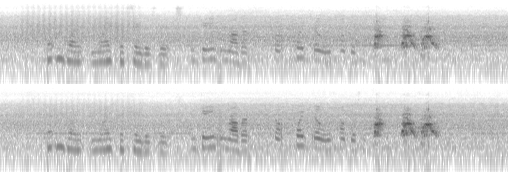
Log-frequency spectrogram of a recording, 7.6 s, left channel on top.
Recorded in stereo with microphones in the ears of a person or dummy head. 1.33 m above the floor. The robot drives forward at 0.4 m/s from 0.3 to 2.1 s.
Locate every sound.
0.7 s a woman speaking: 45° left (ahead or behind); by 2.8 s 55° left (ahead or behind)
2.9 s a woman speaking: 25° right (ahead or behind)
5.6 s a dog barking: 5° right (ahead or behind)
